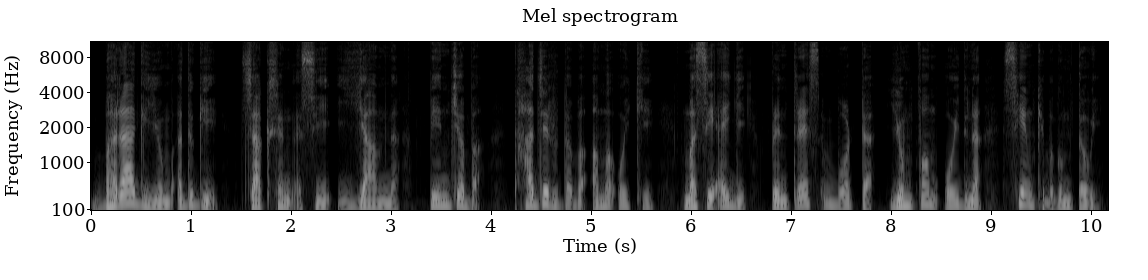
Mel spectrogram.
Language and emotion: Manipuri, surprised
